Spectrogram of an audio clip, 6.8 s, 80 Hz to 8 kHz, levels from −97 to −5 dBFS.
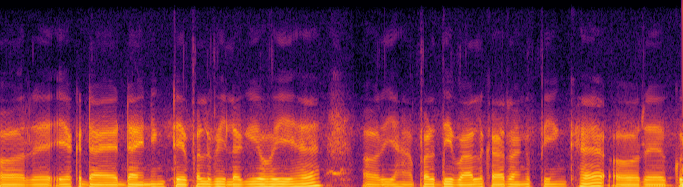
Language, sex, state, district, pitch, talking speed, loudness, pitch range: Hindi, male, Odisha, Khordha, 105 Hz, 160 wpm, -17 LUFS, 100-110 Hz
